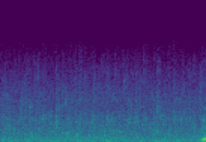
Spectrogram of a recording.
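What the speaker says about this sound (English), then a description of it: "I'm basically just letting the waterfall run at the moment" Steady running water from a fish tank waterfall, a continuous even splash and trickle heard close and alone, with a slight swell at the very end.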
